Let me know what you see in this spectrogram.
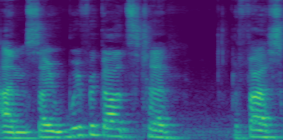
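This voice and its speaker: A man's voice with ordinary pitch variation, audible room echo, and noticeable background noise. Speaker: vlogger. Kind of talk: casual vlog talk. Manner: halting, repeats words and fillers.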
